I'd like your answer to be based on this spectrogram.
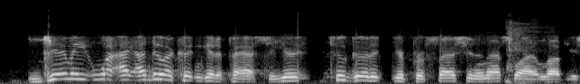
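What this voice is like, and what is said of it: Southern drawl, nasal voice. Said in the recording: “you always sound like you got a sinus infection ... that southern drawl ... that southern drawl”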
